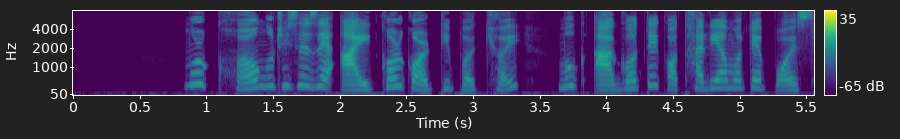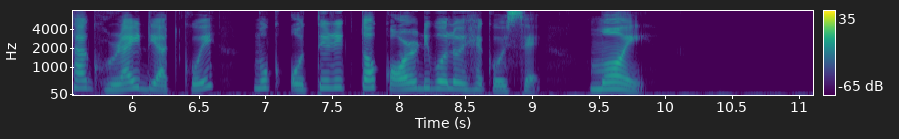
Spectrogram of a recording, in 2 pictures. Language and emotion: Assamese, angry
